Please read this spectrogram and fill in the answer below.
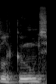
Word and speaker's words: legumes: yes it's actually pronounced legumes in in the us it's obviously inspired by the french word of legume which means vegetable i presume it's it's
